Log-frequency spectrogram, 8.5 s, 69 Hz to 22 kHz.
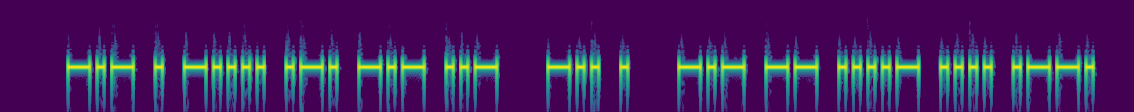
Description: Morse code, heard as a keyed tone, about 22 wpm, 700 Hz. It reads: KE6RKU DE KM4HP
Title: USA Callsign DE Callsign 22wpm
